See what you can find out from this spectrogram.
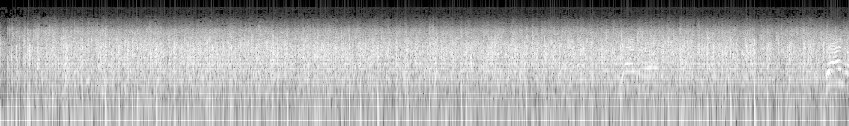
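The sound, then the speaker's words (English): Steady, dense applause from a large radio show audience as Dennis Day is introduced and walks on, a continuous crackle of many hands clapping at an even loudness throughout, with no pauses or voices breaking through. “Oh, that's because my applause is louder than yours.”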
